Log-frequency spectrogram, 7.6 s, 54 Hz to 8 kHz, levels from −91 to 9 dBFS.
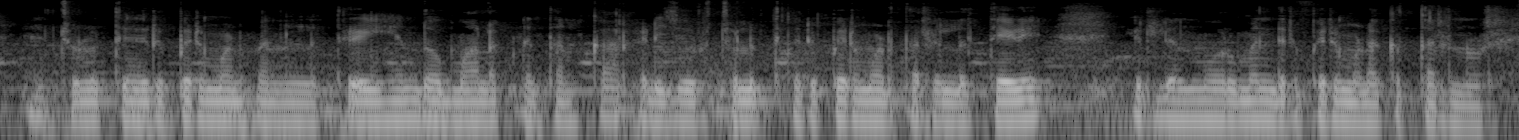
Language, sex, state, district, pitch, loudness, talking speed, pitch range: Kannada, male, Karnataka, Bijapur, 110 Hz, -30 LUFS, 165 wpm, 105-110 Hz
